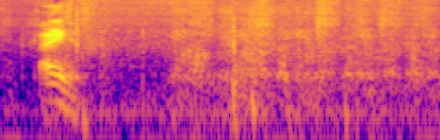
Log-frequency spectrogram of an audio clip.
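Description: A marker squeaks across thick paper in one short, high-pitched stroke, followed by a couple of fainter, softer scratches as it keeps writing.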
